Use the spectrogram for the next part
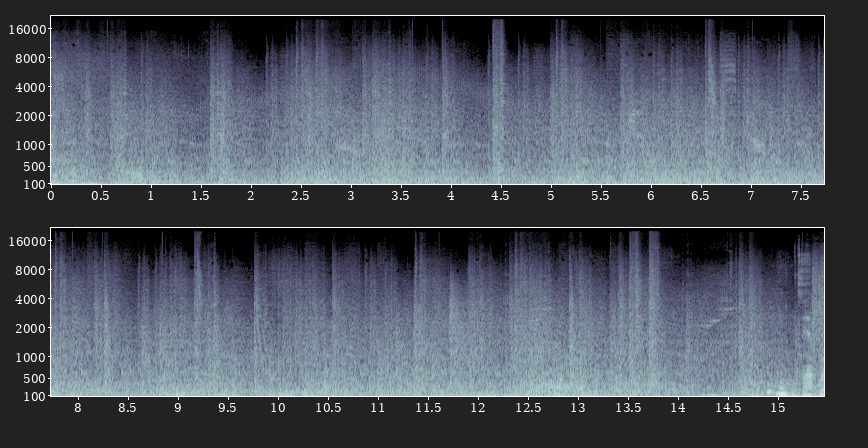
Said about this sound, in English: There are bombs everywhere, eh?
